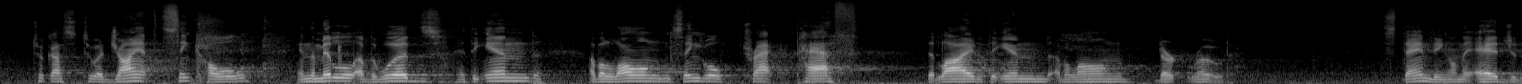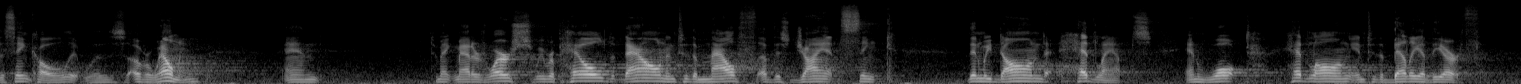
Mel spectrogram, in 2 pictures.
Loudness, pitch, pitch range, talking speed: -28 LUFS, 130 Hz, 115-145 Hz, 135 wpm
